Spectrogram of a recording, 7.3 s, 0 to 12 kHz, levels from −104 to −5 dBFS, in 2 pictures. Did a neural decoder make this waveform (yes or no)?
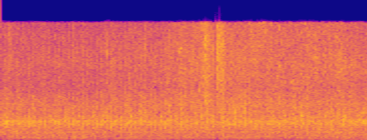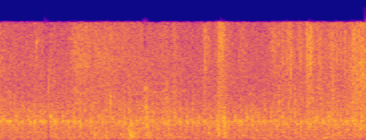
no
